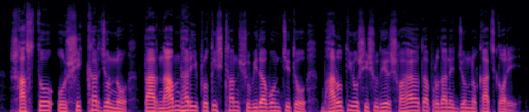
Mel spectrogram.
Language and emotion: Bengali, neutral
